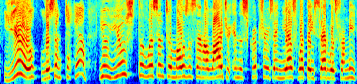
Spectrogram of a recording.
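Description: A woman's voice: very high voice, steady tone, moderate pace, hardly any pauses. A woman voicing the voice of God speaking from a cloud in a children's Bible story, solemn and emphatic. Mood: commanding. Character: commanding divine male voice from a cloud.

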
